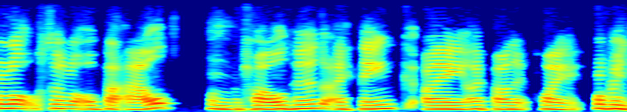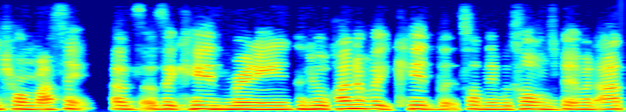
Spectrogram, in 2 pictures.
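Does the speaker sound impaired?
Yes: bilateral cleft lip and palate; possibly needs more pitch or volume to be heard, voice called weird in childhood.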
